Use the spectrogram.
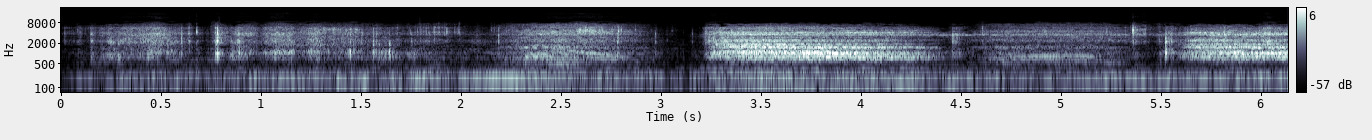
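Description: Fingertips scoop and squeeze loose green crystalline para-dichlorobenzene powder from crushed mothball cakes in a black round bowl. Dense, gritty crunching and scraping comes in bursts separated by brief pauses, growing loudest and brightest in the second half, with a faint low background underneath.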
